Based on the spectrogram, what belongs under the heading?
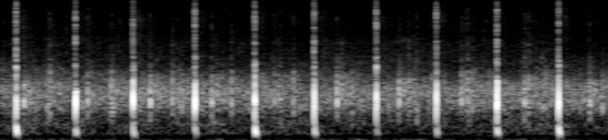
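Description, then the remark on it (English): An audience claps together as part of worship in a steady, even rhythm, about three sharp claps per second, with a soft crowd wash filling the gaps between beats and no voices. “It's something we're doing in our worship. Something we're doing in our applause.”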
